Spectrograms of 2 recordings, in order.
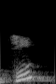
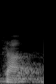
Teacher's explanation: জিম চার আলিফ টানতে হবে, জা এক আলিফ টানতে হবে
